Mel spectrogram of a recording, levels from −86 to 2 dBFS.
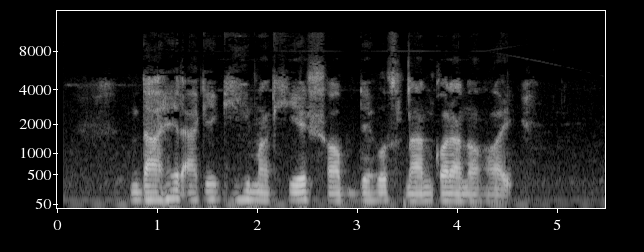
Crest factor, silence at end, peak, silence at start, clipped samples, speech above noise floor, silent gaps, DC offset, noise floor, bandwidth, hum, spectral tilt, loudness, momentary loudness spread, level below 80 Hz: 20 dB; 0.75 s; -6 dBFS; 0.45 s; under 0.1%; 32 dB; none; under 0.1%; -56 dBFS; 11.5 kHz; none; -6.5 dB/octave; -25 LUFS; 8 LU; -48 dBFS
